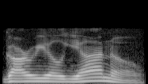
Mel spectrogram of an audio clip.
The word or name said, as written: Garigliano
